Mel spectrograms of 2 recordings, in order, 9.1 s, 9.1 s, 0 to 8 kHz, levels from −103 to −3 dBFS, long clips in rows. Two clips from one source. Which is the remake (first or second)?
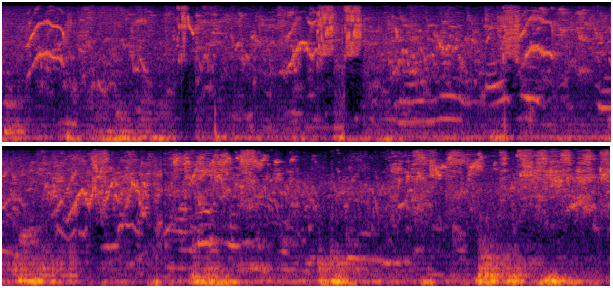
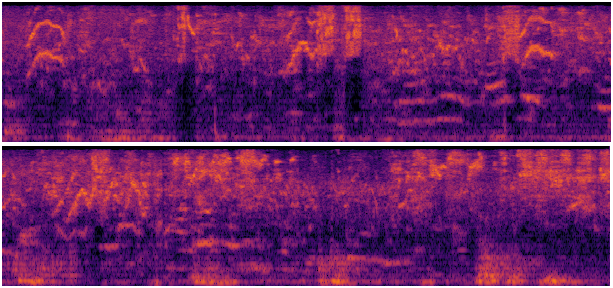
second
